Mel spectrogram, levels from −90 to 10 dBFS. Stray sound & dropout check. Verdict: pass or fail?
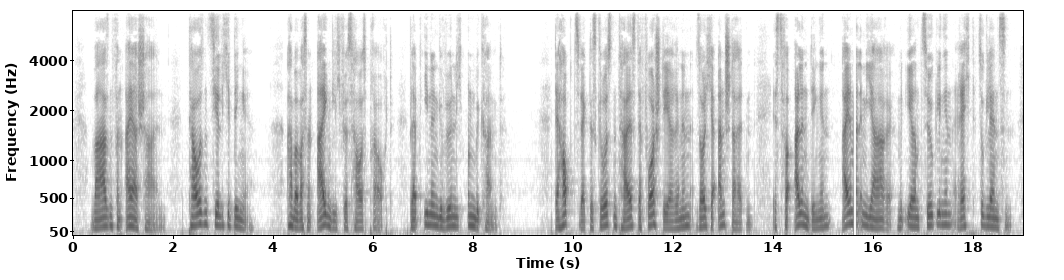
fail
